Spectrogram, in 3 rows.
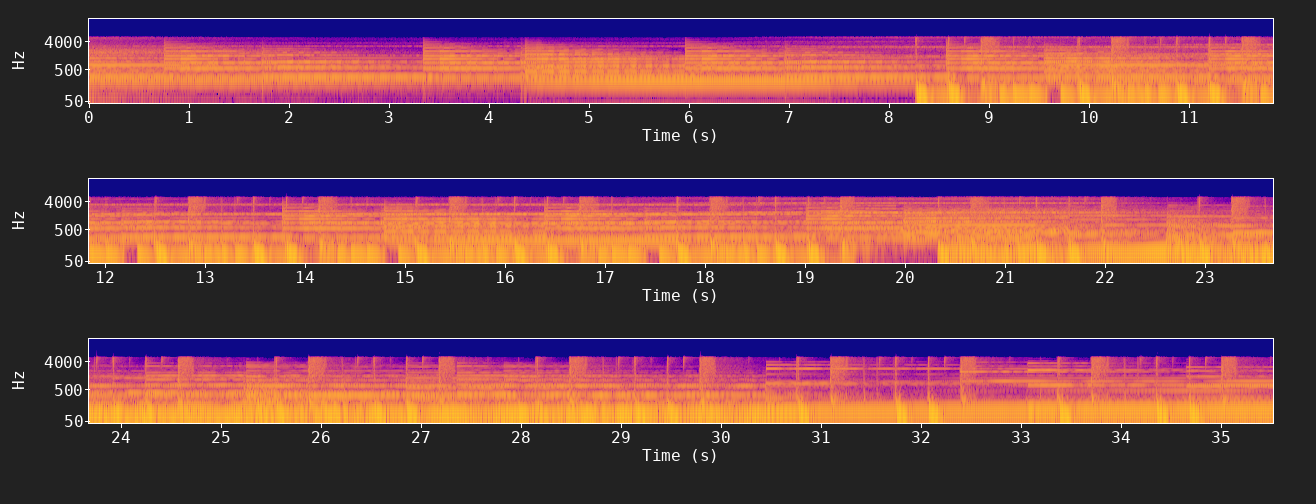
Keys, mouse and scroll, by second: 0.5 scroll down 1, 1.8 scroll down 1, 1.9 click, 2.8-3.5 scroll up 1, 3.5 click, 4.0 click, 5.5-6.1 scroll up 2, 6.3 click, 6.8 click, 8.7-10.8 scroll down 1, 11.1-11.8 scroll up 2, 14.4 click, 15.7 click, 16.5 middle click, 17.5 click, 21.5 click, 22.2 middle click, 26.0 click, 26.6 middle click, 27.7 click, 30.8 middle click, 32.6 scroll down 2, 33.9 scroll up 1, 34.6 click, 34.6 scroll up 1.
